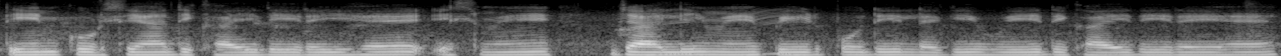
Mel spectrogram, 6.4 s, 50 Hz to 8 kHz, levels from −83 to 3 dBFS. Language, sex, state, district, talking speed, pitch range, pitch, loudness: Hindi, male, Rajasthan, Jaipur, 160 wpm, 135-145 Hz, 140 Hz, -19 LUFS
